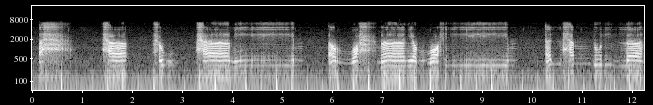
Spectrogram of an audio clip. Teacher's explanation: انظروا إلى حرف الحاء كيف أن لسان المزمار يرجع ولكن قليلا، لا يرجع بالمقدار الذي كان يرجعه عند حرف العين، لذلك نطق الحاء أسهل من نطق العين.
